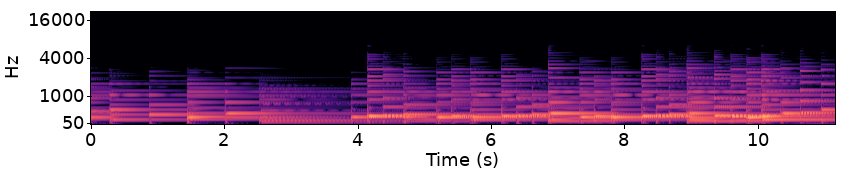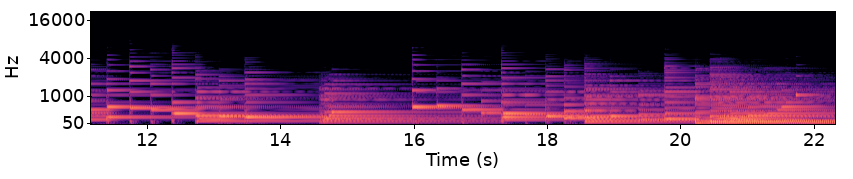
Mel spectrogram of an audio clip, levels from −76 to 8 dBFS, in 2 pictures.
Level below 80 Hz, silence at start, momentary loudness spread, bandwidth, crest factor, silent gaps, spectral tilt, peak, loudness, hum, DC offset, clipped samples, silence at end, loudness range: -36 dBFS; 0 s; 10 LU; 5.2 kHz; 16 dB; none; -10.5 dB/octave; -2 dBFS; -19 LUFS; none; under 0.1%; under 0.1%; 0 s; 6 LU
